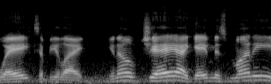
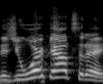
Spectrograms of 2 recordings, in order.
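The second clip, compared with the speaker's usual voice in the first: pitched-up, casual buddy-like voice; 8 semitones higher than usual. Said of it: "he's just like".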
